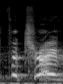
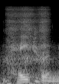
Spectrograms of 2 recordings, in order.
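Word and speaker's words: Patrón: please the script says patron but she doesn't know how to pronounce patron right because it's not as as it's spelt it's not phonetic but he he knew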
